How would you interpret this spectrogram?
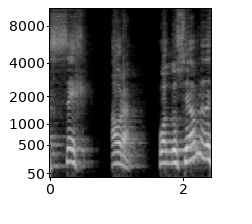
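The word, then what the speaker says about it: שה: Ojo, repito, la palabra hebrea que comúnmente se utiliza para cordero es la palabra sej s e h. Pronunciación para nosotros es la palabra sej.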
